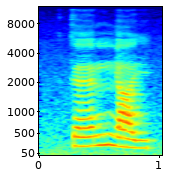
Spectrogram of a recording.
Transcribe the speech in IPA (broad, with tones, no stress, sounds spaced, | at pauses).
k ɛː˧˥ ŋ ɲ a˧˩ j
